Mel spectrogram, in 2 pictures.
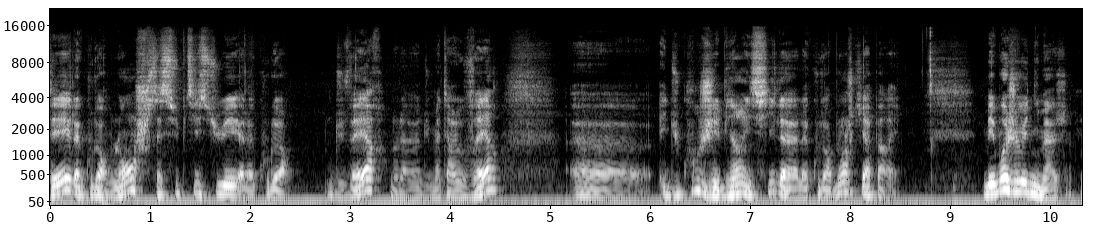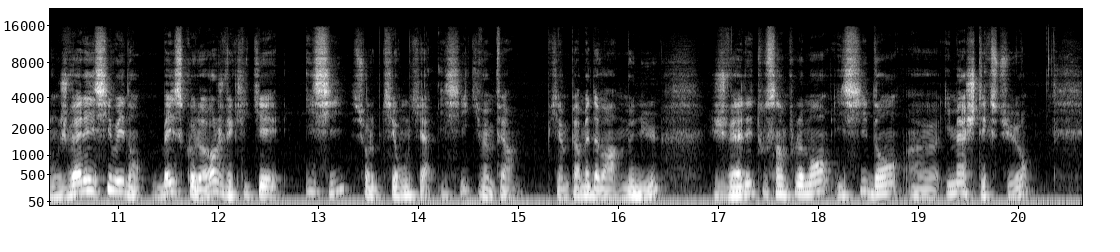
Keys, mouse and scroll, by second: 14.0-19.6 drag.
